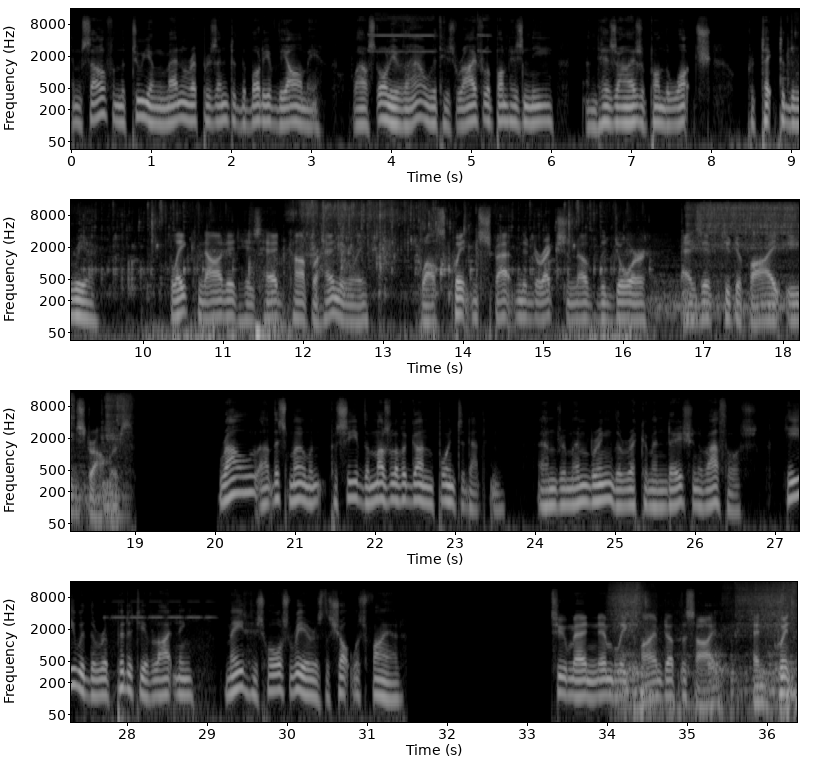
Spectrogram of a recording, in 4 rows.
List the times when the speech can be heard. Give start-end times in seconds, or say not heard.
0.0-9.5, 10.3-19.0, 20.1-31.5, 33.3-36.3.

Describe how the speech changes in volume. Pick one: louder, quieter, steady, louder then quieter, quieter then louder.
steady.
